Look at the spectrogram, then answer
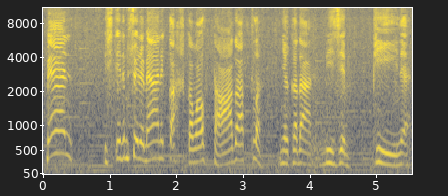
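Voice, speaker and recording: A woman's voice: high-pitched, expressive, moderate pace, over music. A woman voicing a cheeky, opinionated child in a cartoon, speaking with a Gagauz accent. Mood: insistent. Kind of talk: animated cartoon dialogue.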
